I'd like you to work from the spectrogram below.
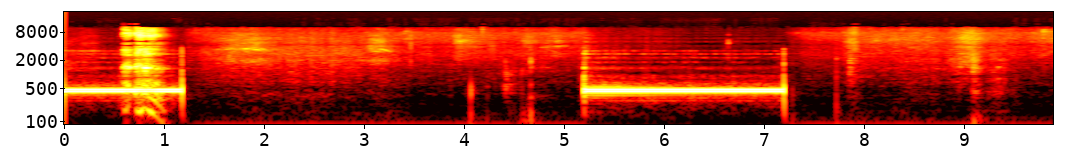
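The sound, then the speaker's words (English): A telephone ringback tone from an outgoing call sounds twice, each steady two-second purr separated by a few seconds of near silence with faint line hiss and a couple of soft clicks. “I don't think I've ever called Dave where he hasn't answered his phone.”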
